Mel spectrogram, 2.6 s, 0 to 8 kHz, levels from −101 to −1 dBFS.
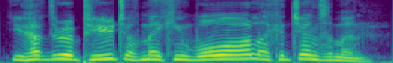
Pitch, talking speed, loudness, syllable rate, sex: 170 Hz, 230 wpm, -17 LUFS, 6.3 syllables/s, male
